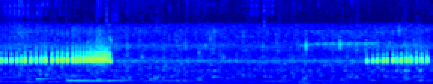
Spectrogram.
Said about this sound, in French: Aujourd'hui, le crapaud Atelopus franciscus.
